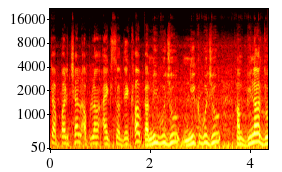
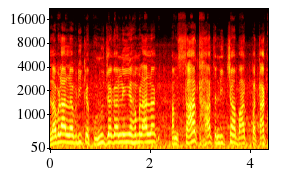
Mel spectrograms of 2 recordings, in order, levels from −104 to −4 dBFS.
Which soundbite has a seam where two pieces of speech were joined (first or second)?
first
